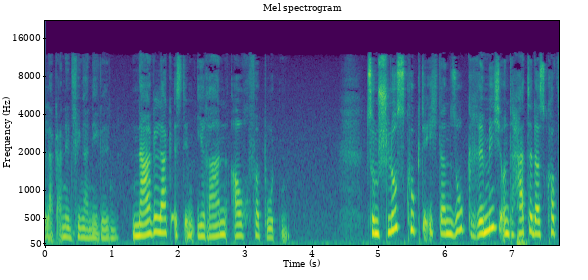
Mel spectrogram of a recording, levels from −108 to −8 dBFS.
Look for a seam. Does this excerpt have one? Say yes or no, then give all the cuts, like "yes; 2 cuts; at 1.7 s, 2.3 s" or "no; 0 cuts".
no; 0 cuts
